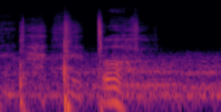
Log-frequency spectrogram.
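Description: A man speaks tensely nearby.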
